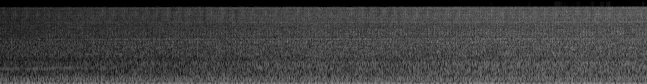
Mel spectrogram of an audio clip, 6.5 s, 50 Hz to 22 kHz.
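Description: Loud, steady low diesel rumble of a heavy truck in American Truck Simulator, cab windows up, pulling a load of 37,000 pounds of yogurt; continuous droning engine with no talk over it.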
